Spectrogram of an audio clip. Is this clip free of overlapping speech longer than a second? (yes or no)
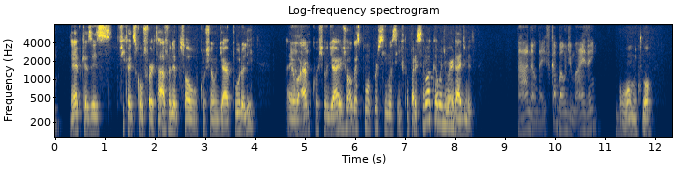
yes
